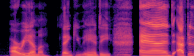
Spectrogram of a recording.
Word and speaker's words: Auriemma: I do not know how to pronounce his last name. I always jack it up. Auriemma. Auriemma.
